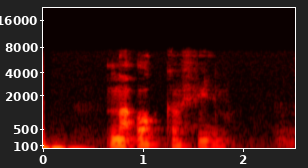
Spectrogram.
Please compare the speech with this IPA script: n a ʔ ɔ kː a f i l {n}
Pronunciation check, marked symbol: incorrect: m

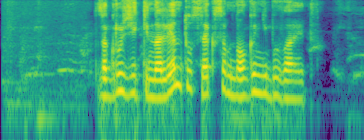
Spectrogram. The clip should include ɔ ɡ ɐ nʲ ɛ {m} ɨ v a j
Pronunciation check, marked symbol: incorrect: b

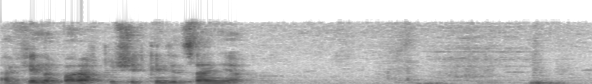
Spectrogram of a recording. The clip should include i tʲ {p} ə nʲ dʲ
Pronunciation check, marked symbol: incorrect: k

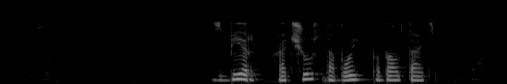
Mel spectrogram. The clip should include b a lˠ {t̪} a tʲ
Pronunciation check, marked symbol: correct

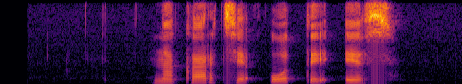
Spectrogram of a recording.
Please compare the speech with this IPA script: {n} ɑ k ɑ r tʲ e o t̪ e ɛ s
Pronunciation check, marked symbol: correct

